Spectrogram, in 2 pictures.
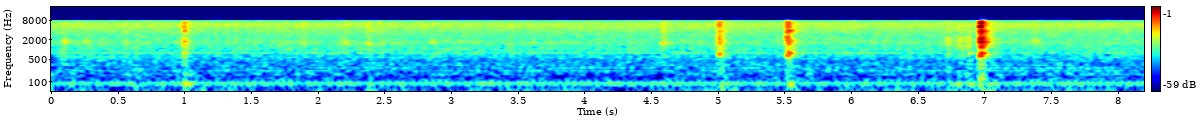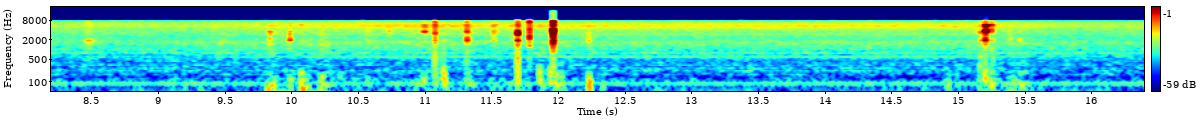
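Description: Plastic clicks and knocks as a disc is handled and placed into a console.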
